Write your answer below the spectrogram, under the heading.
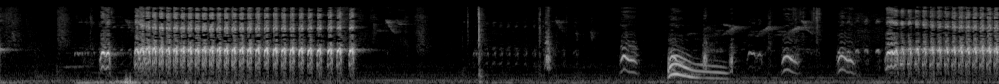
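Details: White-crested laughingthrush sound meant to provoke a caged bird into singing. Rapid rasping chatter lasts about two seconds, followed by scattered clicks and a series of descending slurred whistles, then the fast chatter resumes.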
